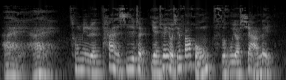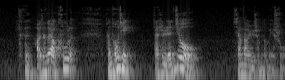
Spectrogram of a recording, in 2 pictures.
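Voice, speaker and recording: A man's voice: fairly high pitch, lively intonation, measured pace, darkish tone, echoey room. A man reading a classic story aloud and explaining it, chatting with listeners and asking them rhetorical questions. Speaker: reader and commentator on a classic story. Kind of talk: storytelling lesson with commentary.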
